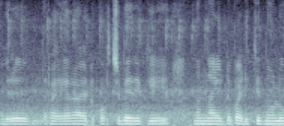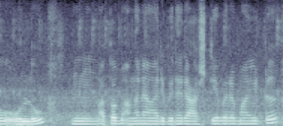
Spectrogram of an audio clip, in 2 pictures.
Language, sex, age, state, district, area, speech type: Malayalam, female, 30-45, Kerala, Idukki, rural, spontaneous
